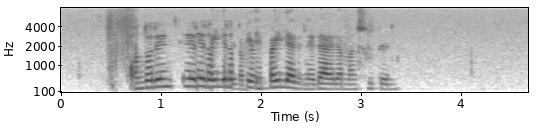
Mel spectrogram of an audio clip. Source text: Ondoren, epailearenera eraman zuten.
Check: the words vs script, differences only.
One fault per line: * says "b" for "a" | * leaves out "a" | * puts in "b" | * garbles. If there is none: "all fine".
* garbles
